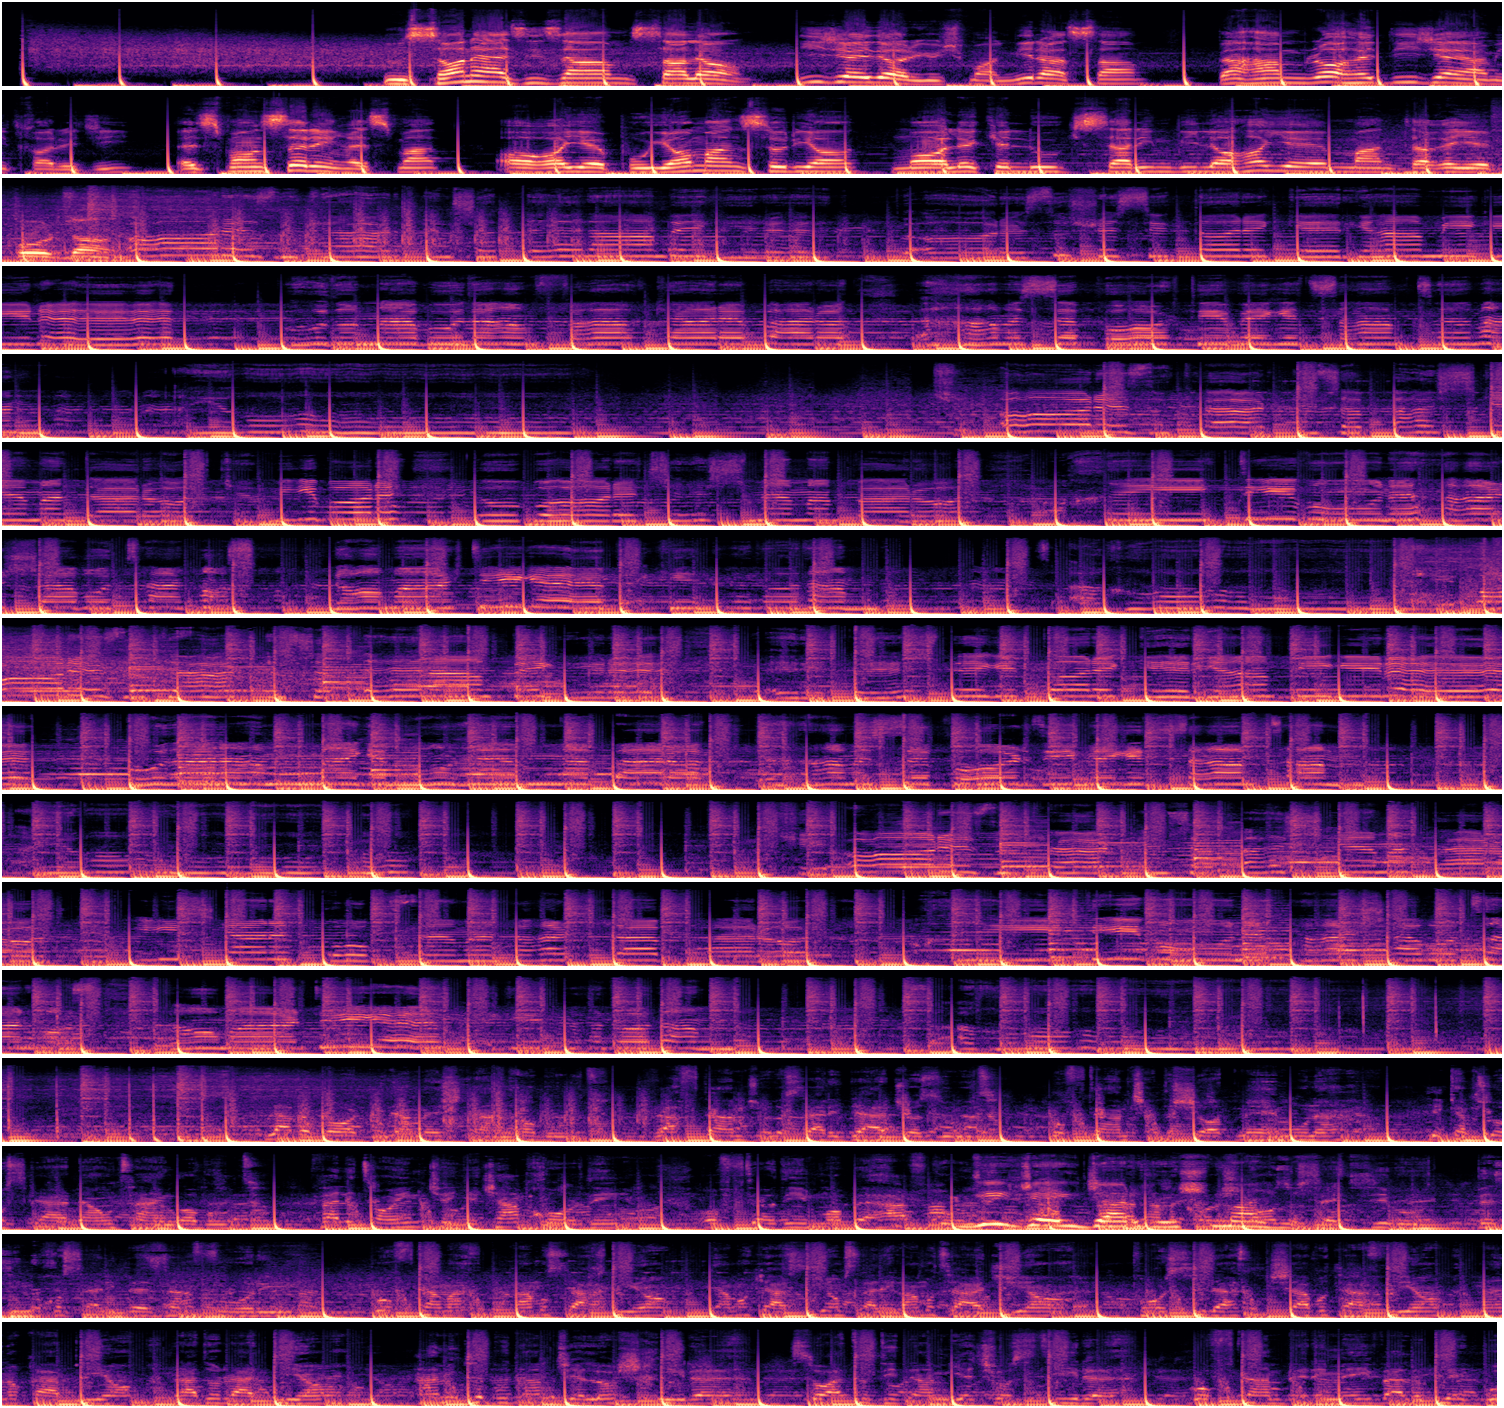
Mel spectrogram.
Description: ریمیکس باشگاهی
